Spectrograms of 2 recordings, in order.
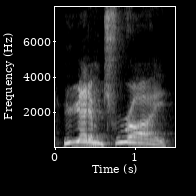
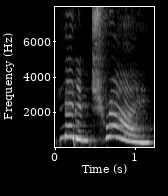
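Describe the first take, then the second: First: A firm, slowed order from the princess; commanding princess. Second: Much higher, bossy princess command. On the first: Princess commanding the trousers be tried. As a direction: give the command slowly and firmly. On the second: Teacher rereads the princess ordering Cinder to try. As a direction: squeak the order up high like the princess. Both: Acted. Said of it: "can I reread that part?".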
